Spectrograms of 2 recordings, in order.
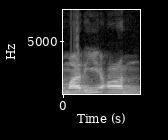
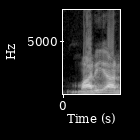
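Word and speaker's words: مريعا: হামজার উচ্চারণ এবং আইন আইনের উচ্চারণটা খুবই চিকন হবে হ্যাঁ খুবই চিকন করে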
